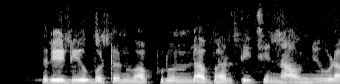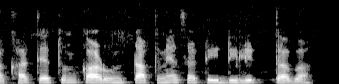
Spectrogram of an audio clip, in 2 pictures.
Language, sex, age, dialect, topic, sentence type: Marathi, female, 18-24, Varhadi, banking, statement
